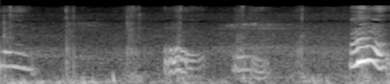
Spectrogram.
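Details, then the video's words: Pomapoo puppy, described as talkative, giving a few short tonal whines and yelps, with one louder rising-falling yelp near the end over quiet background. "Ano kaya sinasabi ng baby dog ko- ang daldal eh"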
